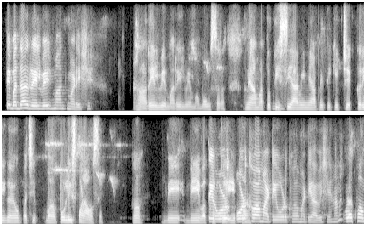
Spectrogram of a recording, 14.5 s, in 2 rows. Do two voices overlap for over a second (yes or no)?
no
